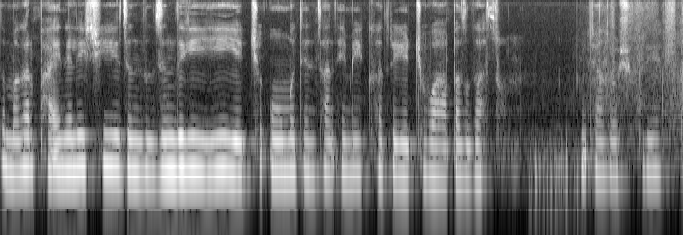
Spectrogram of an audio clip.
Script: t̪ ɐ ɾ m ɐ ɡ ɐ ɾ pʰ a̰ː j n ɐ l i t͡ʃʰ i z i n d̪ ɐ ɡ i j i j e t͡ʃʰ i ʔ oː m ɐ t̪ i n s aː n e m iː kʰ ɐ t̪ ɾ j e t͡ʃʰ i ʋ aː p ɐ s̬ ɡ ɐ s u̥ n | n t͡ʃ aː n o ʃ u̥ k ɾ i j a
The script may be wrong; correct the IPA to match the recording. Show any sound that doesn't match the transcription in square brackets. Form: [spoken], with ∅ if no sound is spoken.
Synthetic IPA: t̪ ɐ [∅] m ɐ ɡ ɐ ɾ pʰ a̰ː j n ɐ l i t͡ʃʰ i z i n d̪ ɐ ɡ i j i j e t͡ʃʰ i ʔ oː m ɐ t̪ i n s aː n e m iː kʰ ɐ t̪ ɾ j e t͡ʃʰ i ʋ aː p ɐ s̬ ɡ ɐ s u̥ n | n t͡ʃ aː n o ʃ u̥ k ɾ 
